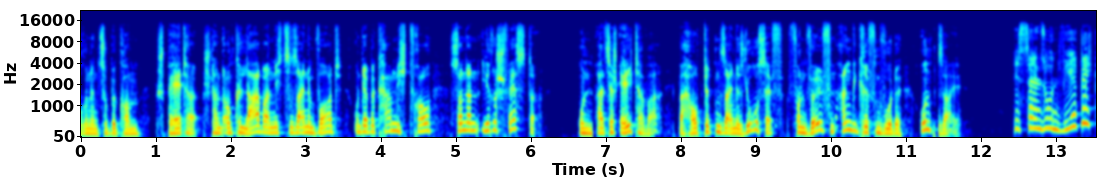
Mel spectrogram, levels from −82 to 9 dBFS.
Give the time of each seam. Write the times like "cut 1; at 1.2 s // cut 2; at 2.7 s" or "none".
cut 1; at 0.9 s // cut 2; at 4.4 s // cut 3; at 6.8 s // cut 4; at 7.1 s // cut 5; at 8.8 s // cut 6; at 11.4 s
